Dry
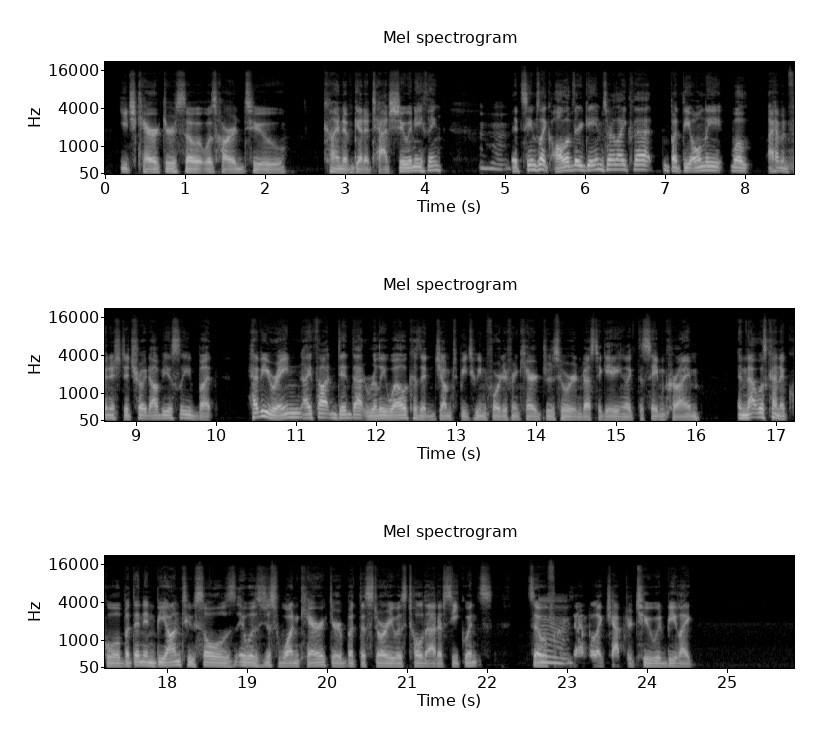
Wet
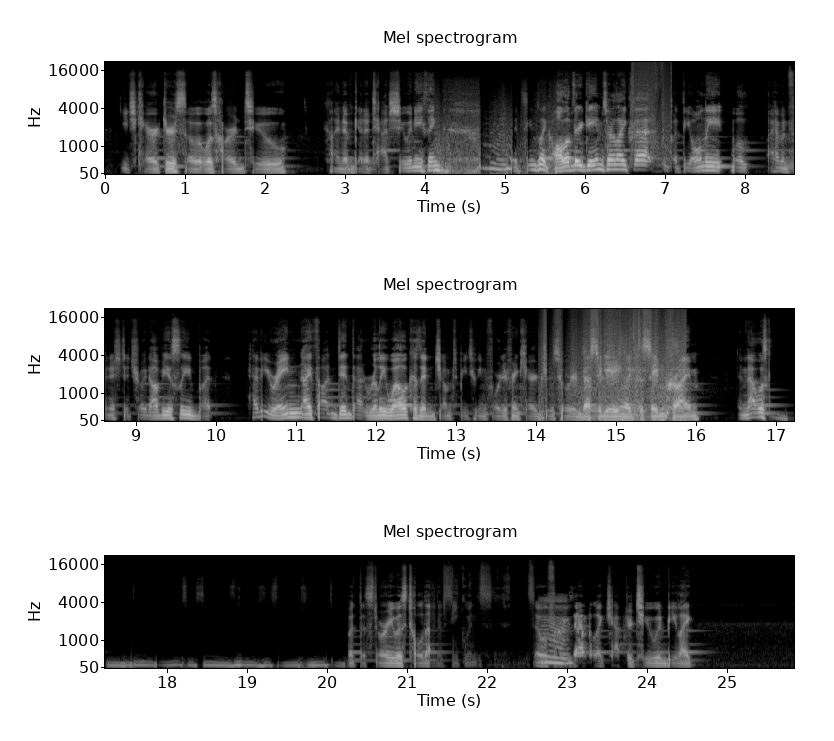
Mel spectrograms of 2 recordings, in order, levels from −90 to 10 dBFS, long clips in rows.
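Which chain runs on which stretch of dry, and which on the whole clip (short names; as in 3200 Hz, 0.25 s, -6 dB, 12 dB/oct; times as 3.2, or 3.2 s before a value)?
2.79–3.4 notches 60/120/180/240/300/360/420/480 Hz + upward compressor, threshold -41 dBFS + notch comb 310 Hz
4.11–5.65 delta modulation 64 kbps, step -33.5 dBFS + LPF 1100 Hz 6 dB/oct + low shelf 490 Hz +9 dB
6.58–7.13 zero-crossing step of -35 dBFS + HPF 540 Hz
14.03–15.88 zero-crossing step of -26.5 dBFS + echo 0.349 s -16.5 dB + Doppler distortion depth 0.18 ms
16.92–20.24 inverse Chebyshev band-stop 580–1900 Hz, stop band 80 dB + negative-ratio compressor -47 dBFS + tape spacing loss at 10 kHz 30 dB
21.28–22.6 EQ curve 160 Hz 0 dB, 1300 Hz -28 dB, 5500 Hz -5 dB + compressor 4:1, threshold -51 dBFS + spectral compressor 2:1
whole clip: notch 640 Hz, Q 12; de-hum 283.8 Hz, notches 5; auto swell 0.357 s; gain +3.5 dB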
